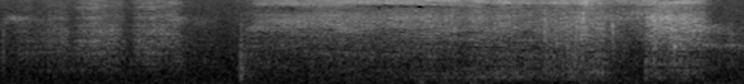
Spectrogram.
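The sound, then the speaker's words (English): Writing on a board makes faint, scratchy rubbing strokes that come in short bursts and longer drawn-out scrapes, soft and continuous. “So let's take, so we write here team performance versus individual performance.”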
